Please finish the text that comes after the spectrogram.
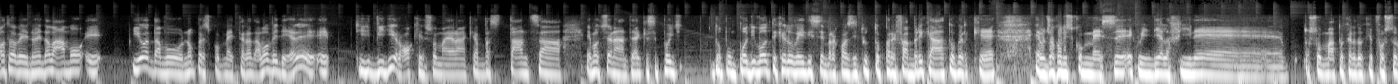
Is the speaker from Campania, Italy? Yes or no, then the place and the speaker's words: no; Parma, Emilia-Romagna, Italy; a Parma, dove io sono di Parma, no, nativo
